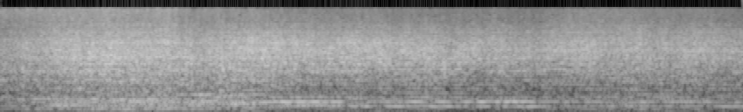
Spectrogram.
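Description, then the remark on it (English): A heavy Ukrainian bomber drone carrying a mortar shell lifts off with a loud, continuous roar of motors and a buzzing harmonic whine that holds steady throughout, heading toward a Russian position, with no voices. “It's big, it's loud, and it's heading straight to the Russian position.”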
